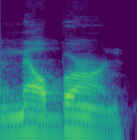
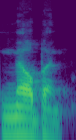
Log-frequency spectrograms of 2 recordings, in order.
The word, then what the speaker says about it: Melbourne: So people here in San Francisco will pronounce that city in Australia Melbourne, and I've always been told it's Melbourne.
